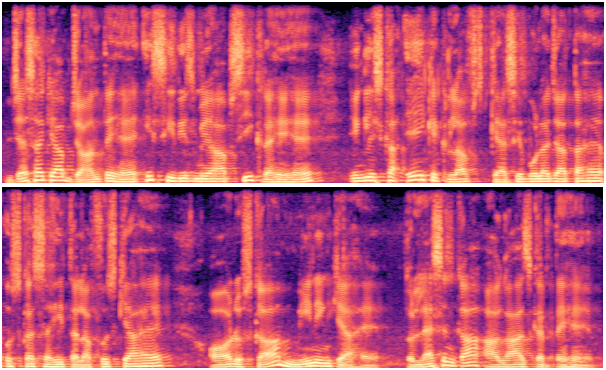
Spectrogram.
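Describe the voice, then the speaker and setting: A man teaching English vocabulary, saying each word slowly and repeating it several times. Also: lowish voice, lively intonation, a little mellow. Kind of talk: pronunciation lesson. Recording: slightly distant mic with faint background noise.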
